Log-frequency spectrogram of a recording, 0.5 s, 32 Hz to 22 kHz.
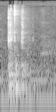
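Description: A dead, completely brown Aztekium hintonii cactus about 26 years old is tapped on its plant body. It gives short, dry, hollow-sounding taps with a clicky, papery top and a low thud near 137 Hz. The taps die away almost at once, and faint background noise stays under them.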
